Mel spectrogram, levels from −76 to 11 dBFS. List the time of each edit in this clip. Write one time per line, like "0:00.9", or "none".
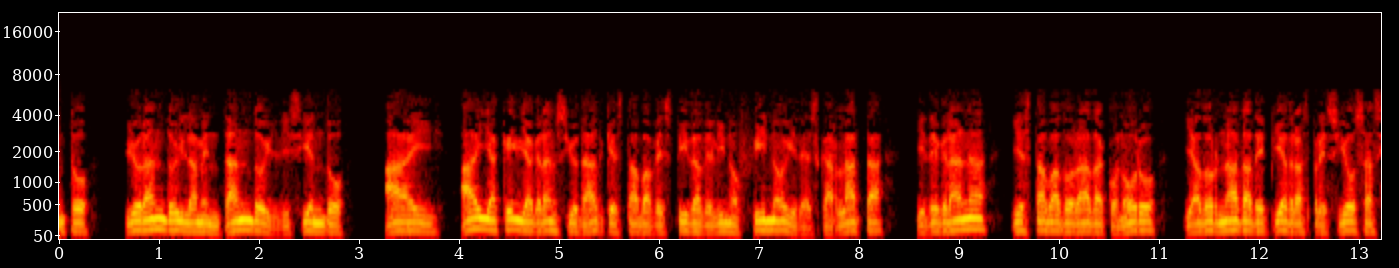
none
